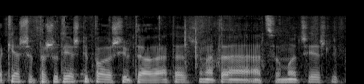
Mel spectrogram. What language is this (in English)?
Hebrew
